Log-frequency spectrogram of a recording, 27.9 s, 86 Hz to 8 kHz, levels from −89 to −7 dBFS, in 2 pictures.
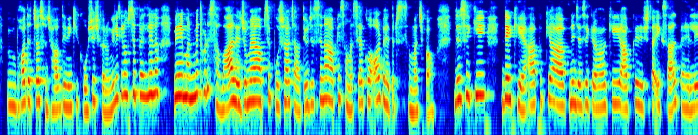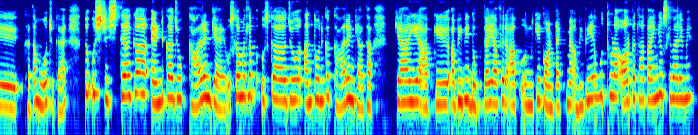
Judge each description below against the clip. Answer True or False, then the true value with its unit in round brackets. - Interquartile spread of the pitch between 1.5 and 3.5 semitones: False (3.9 semitones)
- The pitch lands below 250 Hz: False (260 Hz)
